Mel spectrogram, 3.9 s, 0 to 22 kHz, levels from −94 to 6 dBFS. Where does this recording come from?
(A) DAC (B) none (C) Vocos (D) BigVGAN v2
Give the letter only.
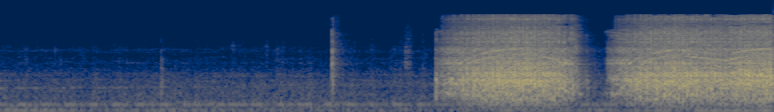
B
